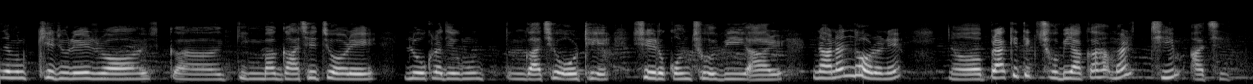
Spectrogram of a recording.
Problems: constant background noise, continuous background conversations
